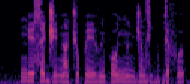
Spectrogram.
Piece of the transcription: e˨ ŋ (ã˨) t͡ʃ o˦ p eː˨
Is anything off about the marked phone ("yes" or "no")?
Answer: no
